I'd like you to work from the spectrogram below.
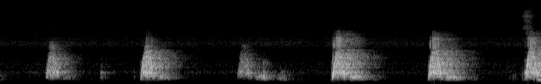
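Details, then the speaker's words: Handheld Doppler with gel over the dorsalis pedis artery, with a cuff around the limb, during an ankle-brachial index measurement: regular whooshing pulse bursts at about 62 per minute, a normal pulsatile arterial signal. Systolic pressure was later measured at 164. "so i'll place the doppler gel on the artery which i'm testing you can palpate first if you like to know where you're going and get a nice signal"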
